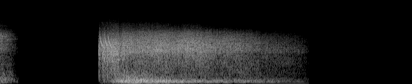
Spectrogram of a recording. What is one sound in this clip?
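A loud explosion booms and rumbles away.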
